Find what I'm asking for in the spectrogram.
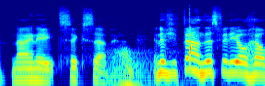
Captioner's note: transition whooshes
